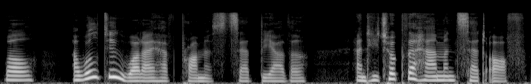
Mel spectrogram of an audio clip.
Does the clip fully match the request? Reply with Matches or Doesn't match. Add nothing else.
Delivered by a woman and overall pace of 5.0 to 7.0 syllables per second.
Matches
